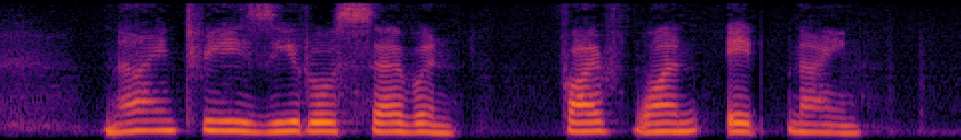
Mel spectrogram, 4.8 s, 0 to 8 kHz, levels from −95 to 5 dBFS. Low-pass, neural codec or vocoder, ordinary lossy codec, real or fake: none; codec, 16 kHz, 1.1 kbps, Voila-Tokenizer; none; fake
